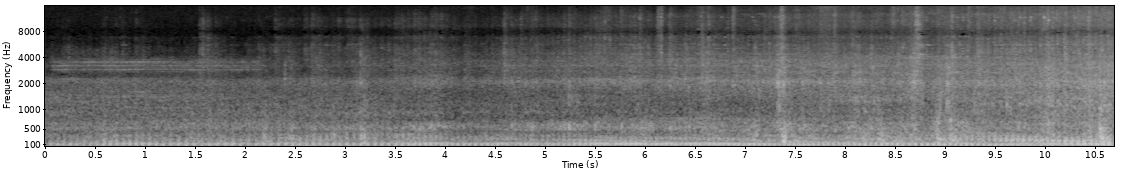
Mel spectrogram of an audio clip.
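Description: A small engine running steadily with a fast, even low throb, slowly growing louder, with a couple of sharp clicks in the second half.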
